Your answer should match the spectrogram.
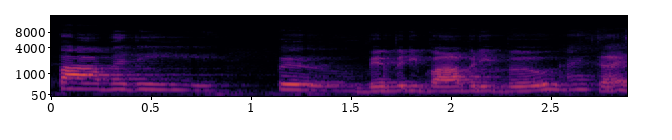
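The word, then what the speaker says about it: Bibbidi-Bobbidi-Boo: Bibbity bobbity boo. Did I say it wrong? I thought you said bippity, boppity.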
